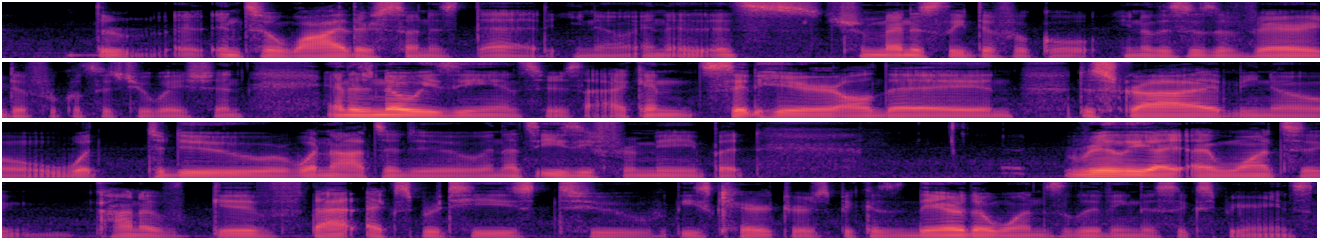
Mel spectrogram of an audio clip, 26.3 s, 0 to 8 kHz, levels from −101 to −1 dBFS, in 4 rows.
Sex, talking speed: male, 155 wpm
